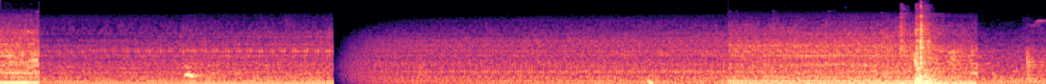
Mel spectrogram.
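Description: Vehicle engine running steadily, heard in several short clips, with one loud sharp knock near the end.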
